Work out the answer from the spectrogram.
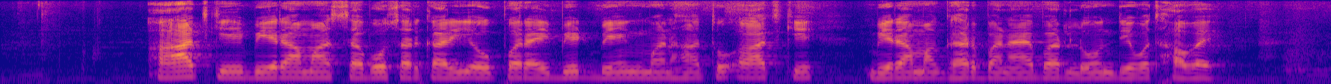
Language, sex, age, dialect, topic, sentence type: Chhattisgarhi, male, 18-24, Western/Budati/Khatahi, banking, statement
